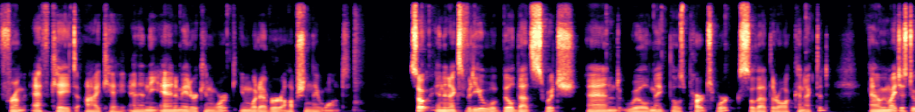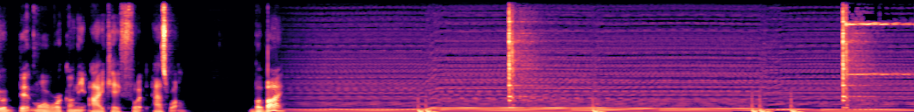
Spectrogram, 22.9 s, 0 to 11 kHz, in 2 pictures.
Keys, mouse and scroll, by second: 2.1 click, 3.6 click, 4.4-5.1 scroll up 1, 5.1 click, 5.7 click, 6.9 click, 8.1 click, 9.0 click, 10.3 scroll down 4, 10.5 middle click, 10.7-11.6 scroll up 3, 10.9 middle click, 11.6 click, 12.0 middle click, 12.8 a.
